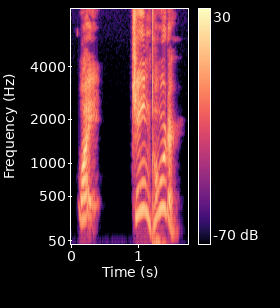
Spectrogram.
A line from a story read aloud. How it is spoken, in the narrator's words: she exclaimed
